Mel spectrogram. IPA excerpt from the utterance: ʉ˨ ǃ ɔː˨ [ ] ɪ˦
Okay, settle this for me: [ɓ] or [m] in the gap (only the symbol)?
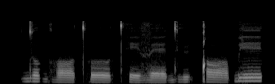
ɓ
